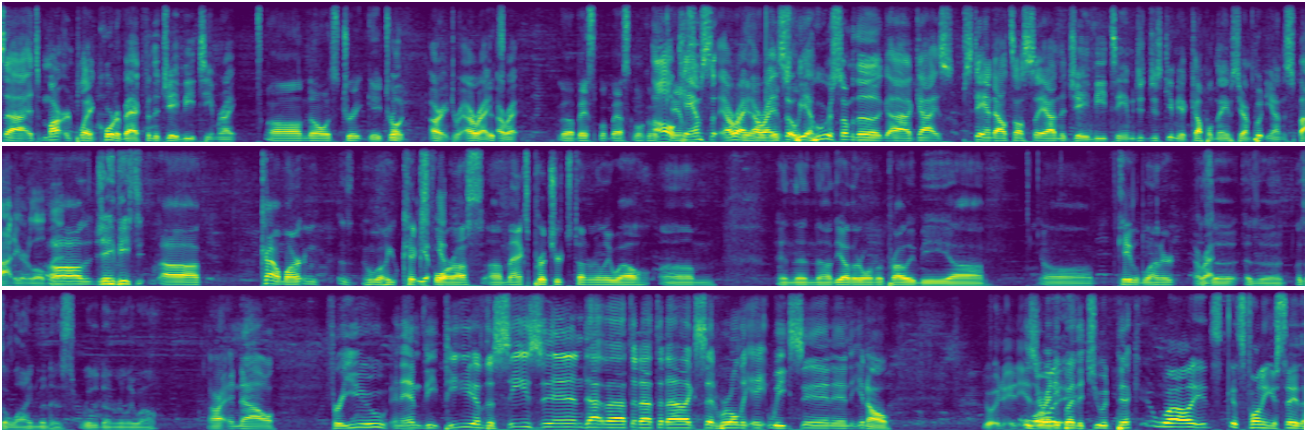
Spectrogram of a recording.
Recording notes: Live from The Bird Bar and Grill.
